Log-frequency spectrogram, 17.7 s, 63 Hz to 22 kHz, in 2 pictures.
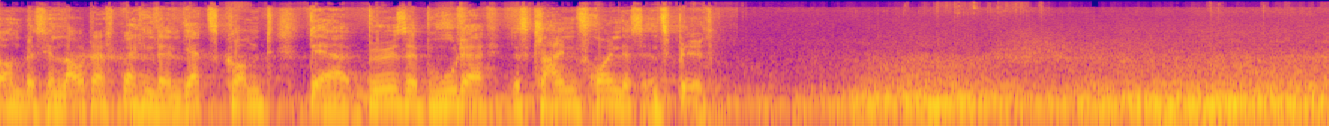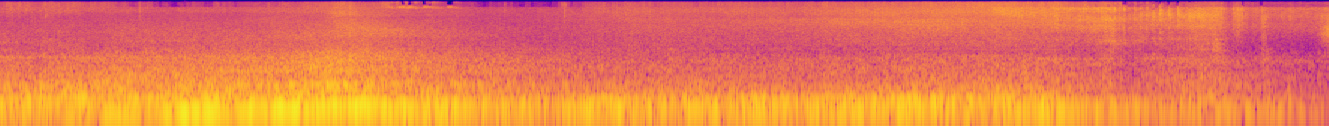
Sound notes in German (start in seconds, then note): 5.0 Motorengeräusche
